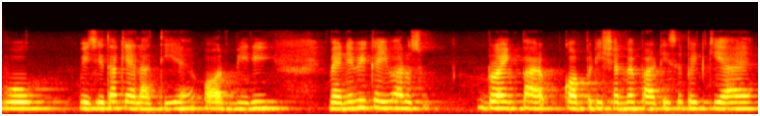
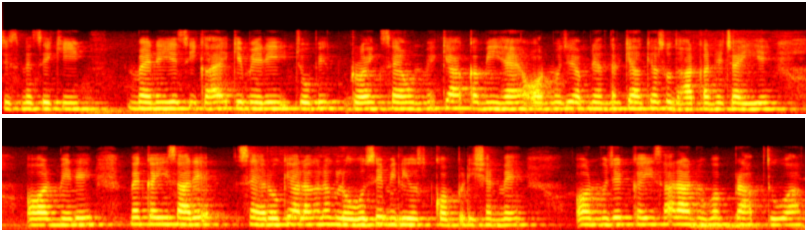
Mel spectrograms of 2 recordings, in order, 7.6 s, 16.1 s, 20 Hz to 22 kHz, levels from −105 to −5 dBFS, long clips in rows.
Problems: background sounds at intervals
